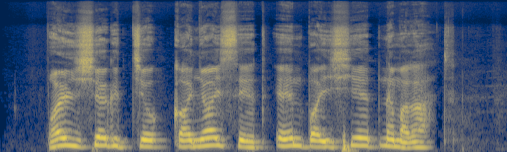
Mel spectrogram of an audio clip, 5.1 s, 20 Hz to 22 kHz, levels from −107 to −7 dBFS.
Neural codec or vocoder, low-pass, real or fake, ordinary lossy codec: none; none; real; none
